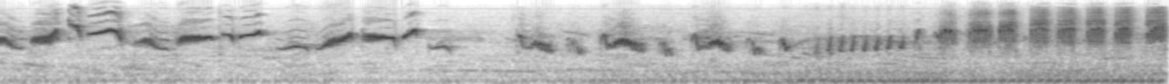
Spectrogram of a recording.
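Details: Hwamei singing strongly, meant as a tutor song for pet birds: warbled zigzag whistles, a rattling run of quick notes, then a burst of rapid harsh chatter, over a faint low hum.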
